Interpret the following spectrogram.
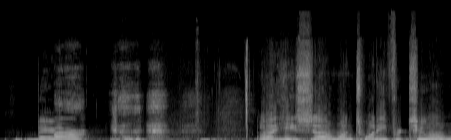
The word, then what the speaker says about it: Bear: It sounded like you said Barron, sorry. Oh, sorry, not Barron. Not Barron. Bear.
